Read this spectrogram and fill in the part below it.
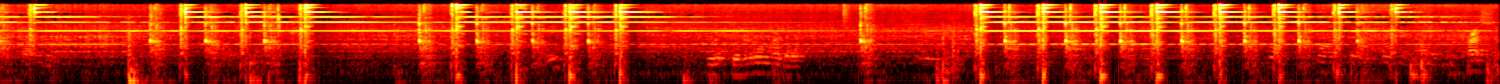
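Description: Electric bells ring in quick, repeated bursts.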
